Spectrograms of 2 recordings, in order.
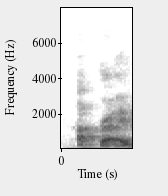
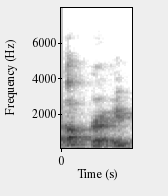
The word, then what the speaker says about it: Upgrayedd: Upgrade. Upgrade. They just developed some stupid thing. Upgrade is spelled UPGRAYEDD.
